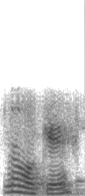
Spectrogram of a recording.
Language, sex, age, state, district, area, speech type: Kannada, female, 18-30, Karnataka, Bangalore Rural, rural, conversation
